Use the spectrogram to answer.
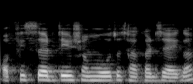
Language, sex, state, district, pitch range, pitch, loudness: Bengali, female, West Bengal, Jhargram, 180-205 Hz, 195 Hz, -18 LUFS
